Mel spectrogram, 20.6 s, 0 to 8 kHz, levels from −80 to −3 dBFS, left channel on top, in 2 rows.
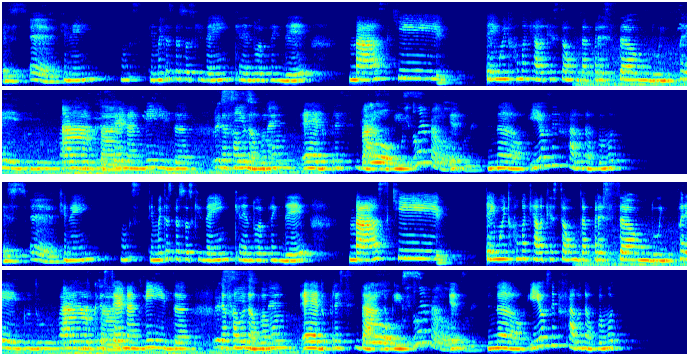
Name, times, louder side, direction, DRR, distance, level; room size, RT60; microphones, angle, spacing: voice 1, 0.0-0.8 11.2-12.1 13.4-14.5 15.7-17.4, left 2 dB, 60° left, 0 dB, 1.8 m, -31 dB
voice 2, 0.9-1.5 1.8-4.8 5.2-6.6 7.3-16.4 17.0-17.2 17.6-19.5, right 2 dB, 60° right, 7 dB, 0.6 m, -29 dB
Bird, 8.5-15.0, equal, 35° left, 1.1 m, -42 dB
7.0 x 6.0 x 2.8 m, 0.67 s
head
